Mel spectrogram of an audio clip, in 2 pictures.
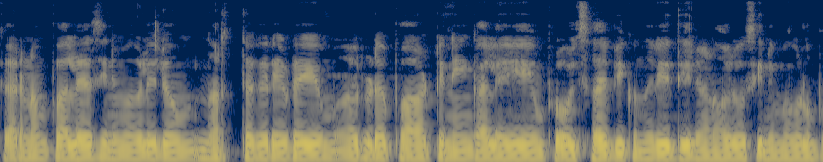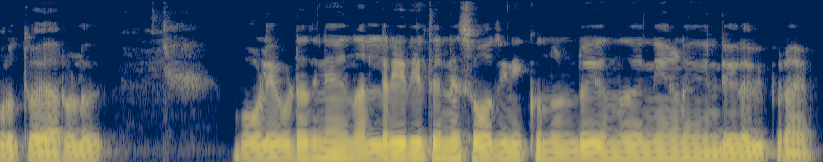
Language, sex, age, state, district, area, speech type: Malayalam, male, 18-30, Kerala, Wayanad, rural, spontaneous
